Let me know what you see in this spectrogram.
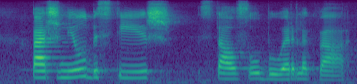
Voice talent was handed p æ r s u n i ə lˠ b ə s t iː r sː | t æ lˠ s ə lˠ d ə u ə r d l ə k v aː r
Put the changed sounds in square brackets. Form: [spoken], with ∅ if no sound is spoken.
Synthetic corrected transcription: p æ r s u n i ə lˠ b ə s t iː r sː | t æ lˠ s ə lˠ [b] ə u ə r d l ə k v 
